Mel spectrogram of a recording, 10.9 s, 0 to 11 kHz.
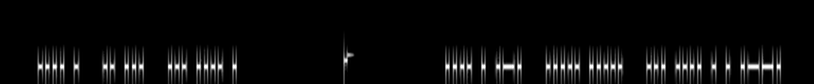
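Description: Rapid Morse code practice tones at about 25 words per minute: a single steady mid-pitched beep keyed into quick dits and dahs, in two bursts split by a pause holding one soft click.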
